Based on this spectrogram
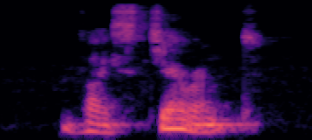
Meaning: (noun) The official administrative deputy of a ruler, head of state, or church official; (adjective) Having or exercising delegated power; acting by substitution, or in the place of another
- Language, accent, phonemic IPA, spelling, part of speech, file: English, Southern England, /vaɪsˈd͡ʒɪəɹənt/, vicegerent, noun / adjective, LL-Q1860 (eng)-vicegerent.wav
